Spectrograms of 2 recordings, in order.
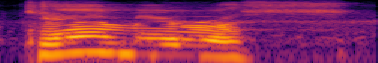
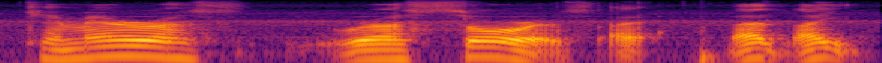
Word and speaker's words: Camarasaurus: And here's the Camarasaurus, or Camaros, Camar, Camarasaurus. I pronounced it right.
